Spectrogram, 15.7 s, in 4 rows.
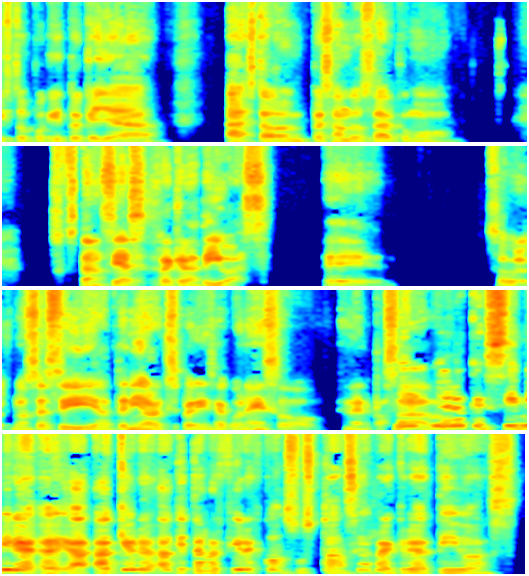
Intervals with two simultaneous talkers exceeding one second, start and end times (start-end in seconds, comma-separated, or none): none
